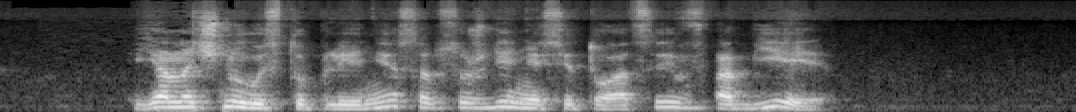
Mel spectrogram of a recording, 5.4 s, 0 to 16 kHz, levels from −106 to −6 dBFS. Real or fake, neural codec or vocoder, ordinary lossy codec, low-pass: real; none; Opus, 32 kbps; 14.4 kHz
